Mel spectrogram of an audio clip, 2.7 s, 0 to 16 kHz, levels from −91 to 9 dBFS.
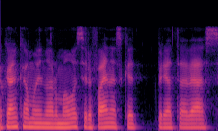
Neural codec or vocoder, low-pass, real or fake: none; 7.2 kHz; real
